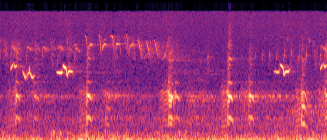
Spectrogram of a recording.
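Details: At a river, siamangs and birds answer one another: a series of short, honking bark-like notes spaced about a second apart, interleaved with quick twittering bird phrases and sharp high chirps against constant rushing background noise.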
